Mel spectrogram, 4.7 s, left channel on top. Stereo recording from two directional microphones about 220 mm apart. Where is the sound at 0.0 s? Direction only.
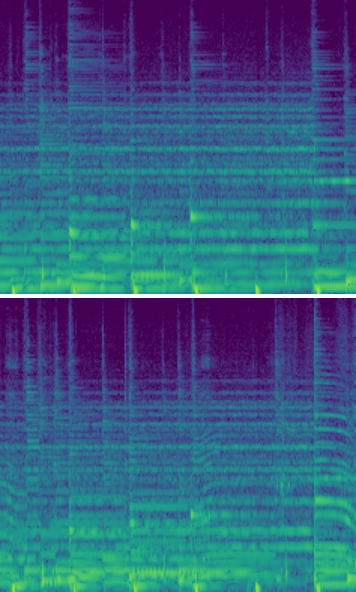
Centre (ahead or behind).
